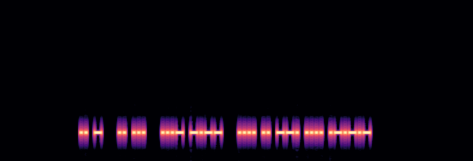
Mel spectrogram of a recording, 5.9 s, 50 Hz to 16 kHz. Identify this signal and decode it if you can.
Morse code, heard as a keyed tone, about 37 wpm, 700 Hz. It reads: IT IS VY HIGH.
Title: Sentences from Top 200 Words and Abbreviations 40wpm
